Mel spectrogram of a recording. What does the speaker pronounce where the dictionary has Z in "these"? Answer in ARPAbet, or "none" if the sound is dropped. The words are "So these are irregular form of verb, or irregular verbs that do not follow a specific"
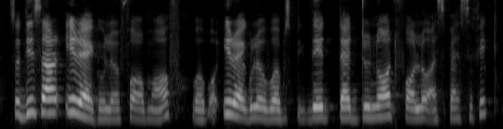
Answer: S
